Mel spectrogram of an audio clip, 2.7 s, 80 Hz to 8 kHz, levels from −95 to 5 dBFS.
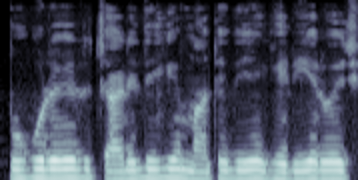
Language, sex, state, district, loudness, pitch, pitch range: Bengali, male, West Bengal, Cooch Behar, -14 LUFS, 130 Hz, 130-135 Hz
